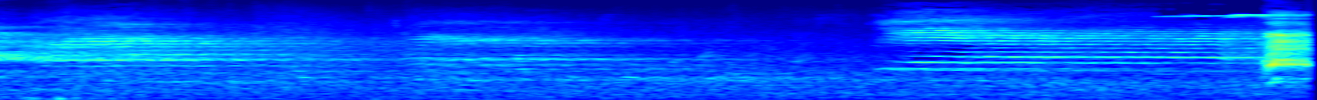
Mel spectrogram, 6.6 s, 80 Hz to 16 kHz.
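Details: Training session with belugas Gray, Nana and Mirai at Port of Nagoya Public Aquarium, 6 August 2023. Nasal, harmonic calls rise and fall in two stretches. A brighter, more intense burst follows near the end, with a short high whistle and a sharp final click.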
